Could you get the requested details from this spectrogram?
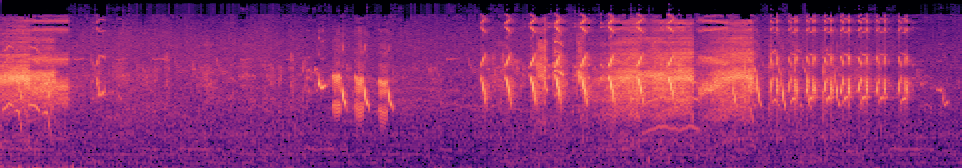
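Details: Myna calling with a varied series of harsh, rasping bursts and short whistled notes, loud clusters repeating rapidly in the second half, with some chattering overlap.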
